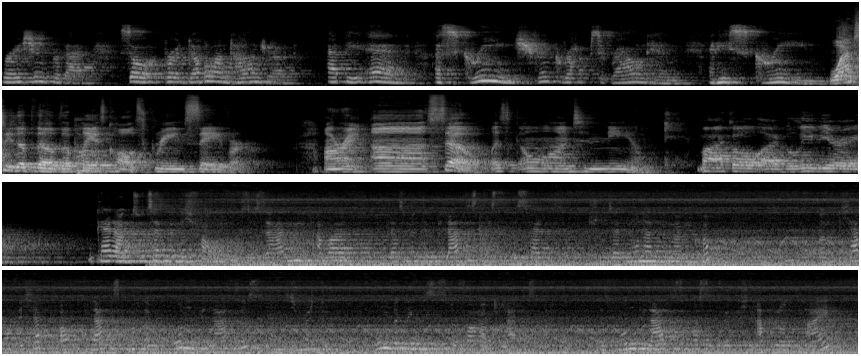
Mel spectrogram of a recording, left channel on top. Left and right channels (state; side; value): different; both; correlation 0.01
